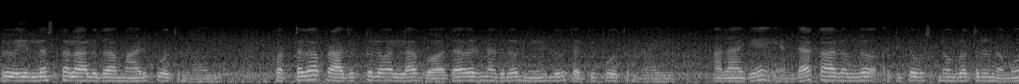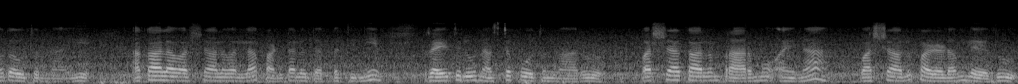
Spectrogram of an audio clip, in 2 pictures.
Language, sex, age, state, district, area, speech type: Telugu, female, 30-45, Andhra Pradesh, Konaseema, rural, spontaneous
